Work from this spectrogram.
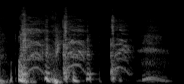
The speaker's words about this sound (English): Sorry, everybody, I took a hit and I'm coughing. Choking.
